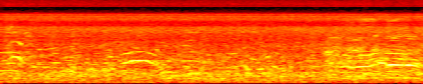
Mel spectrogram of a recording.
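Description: Water flows at Bato Spring in San Pablo, Laguna, a steady rushing and splashing that continues throughout with a slight swell near the end, while voices talk over it.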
